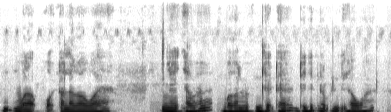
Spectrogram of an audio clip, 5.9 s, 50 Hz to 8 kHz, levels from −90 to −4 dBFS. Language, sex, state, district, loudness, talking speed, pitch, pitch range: Hindi, male, Jharkhand, Deoghar, -14 LUFS, 130 wpm, 140 Hz, 135-150 Hz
